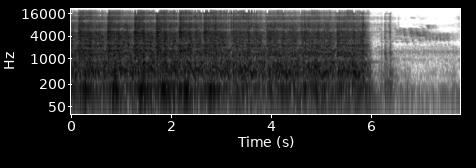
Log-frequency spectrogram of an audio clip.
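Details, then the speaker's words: 1981 Camaro with a 3.8 L V6 that has sat since 1989, first cranking after connecting the battery: uneven cranking with a weak firing pulse about twice a second, then it stops; it fires on only one or maybe two cylinders. "Sounds like we only had one cylinder there. Only one happy cylinder. So um it did try on one maybe two cylinders it tried to fire off which is I guess something."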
